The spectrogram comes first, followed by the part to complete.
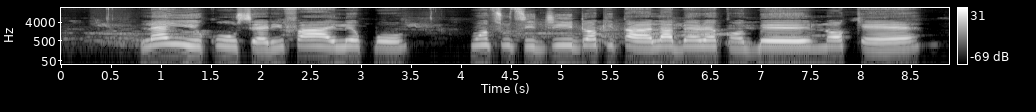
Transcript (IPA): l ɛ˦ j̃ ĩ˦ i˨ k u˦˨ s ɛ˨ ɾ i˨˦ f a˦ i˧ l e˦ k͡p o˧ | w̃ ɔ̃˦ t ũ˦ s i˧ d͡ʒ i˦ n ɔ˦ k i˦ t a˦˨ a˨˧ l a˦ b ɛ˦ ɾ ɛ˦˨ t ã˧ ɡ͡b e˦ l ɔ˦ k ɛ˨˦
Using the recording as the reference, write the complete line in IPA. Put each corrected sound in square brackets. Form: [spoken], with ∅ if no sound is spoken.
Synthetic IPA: l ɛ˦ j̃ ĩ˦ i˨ k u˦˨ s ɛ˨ ɾ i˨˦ f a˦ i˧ l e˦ k͡p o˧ | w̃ ɔ̃˦ t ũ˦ [t] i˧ d͡ʒ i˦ [d] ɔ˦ k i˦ t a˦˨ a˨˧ l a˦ b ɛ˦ ɾ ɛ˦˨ [k] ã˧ ɡ͡b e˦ l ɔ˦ k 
